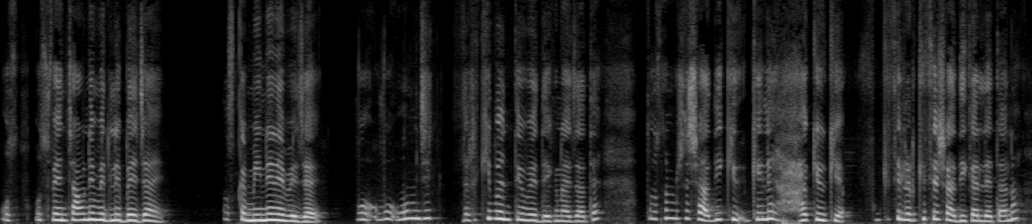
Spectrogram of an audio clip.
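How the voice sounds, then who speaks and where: A stubborn young man, voiced by a woman, bursts out in stammering, indignant protests, his voice climbing higher and louder than plain narration. He sounds sulky and hurt. The mellow tone makes him soft even while he shouts. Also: a little fast, lightly acted. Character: emotional young male omega groom, sulky and stubborn.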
